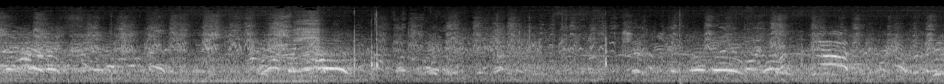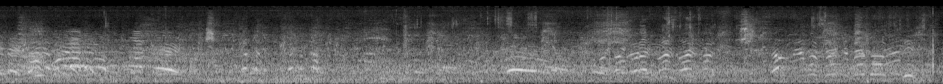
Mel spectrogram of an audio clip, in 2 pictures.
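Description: Men shout and call out across an open field.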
